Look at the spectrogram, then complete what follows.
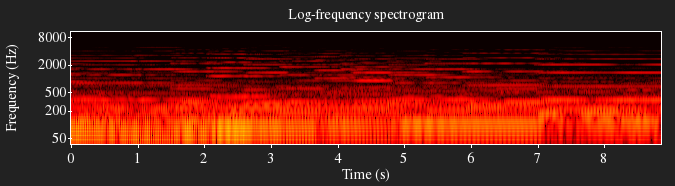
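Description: Virtual pipe organ sounding Cavaillé-Coll pipe samples from Saint-Étienne, Caen, played slowly: a singing melody over held chords, with a bass line on the pedals.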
